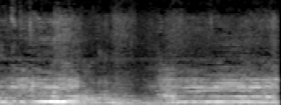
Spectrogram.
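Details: Cow in an Indonesian cattle pen calling very loudly, two drawn-out harmonic moos, the first strongest near the start and the second swelling after the midpoint.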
